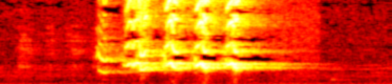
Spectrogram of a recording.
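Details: Rosella making a single quick phrase of rapid, twittering high notes that lasts under a second.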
